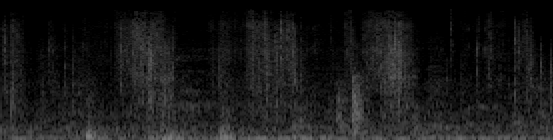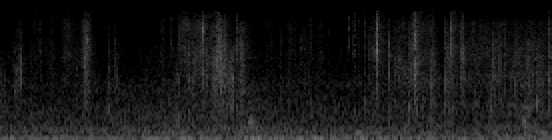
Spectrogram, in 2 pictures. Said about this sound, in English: Y'all realize, y'all do know I'm reading a real paper Bible. Yeah, catch y'all hear him flipping. Catch y'all hear him flipping. Old school reader here.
